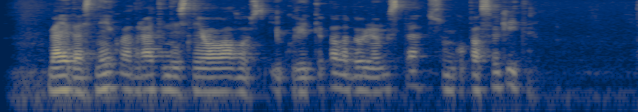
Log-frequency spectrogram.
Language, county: Lithuanian, Klaipėda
